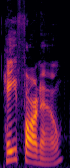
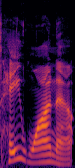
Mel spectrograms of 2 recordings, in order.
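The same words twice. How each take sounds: First: Farno said "FAR-no", a bit louder; name said phonetically as "Farno"; corrected name. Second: Juana read as "Hua-na", the first try; name read as "Juana" before the check; first guess at the name. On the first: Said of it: "phonetically Farno". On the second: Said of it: "I gotta figure out how she says this". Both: Shown as a demonstration.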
